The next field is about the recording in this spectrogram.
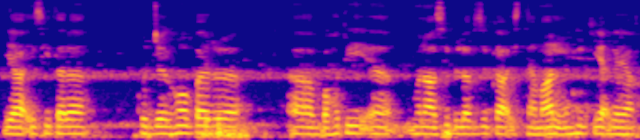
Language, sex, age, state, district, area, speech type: Urdu, male, 18-30, Bihar, Purnia, rural, spontaneous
